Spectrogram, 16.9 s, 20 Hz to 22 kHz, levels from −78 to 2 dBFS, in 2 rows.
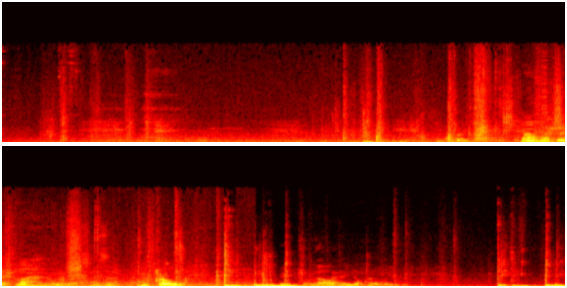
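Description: From 7.42 s to 10.11 s the audio takes on a channel delay (doubling): one channel arrives 40 ms behind the other, and once the two are folded to mono the late copy sits beside the original at the same level. The result is a distinct doubled, slapped repeat of every onset. What separates it from comb-filter colouring caused by a small offset is that 40 ms is long enough to register as a separate event. Unlike reverb, there is one equal-level repeat rather than a decaying tail.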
